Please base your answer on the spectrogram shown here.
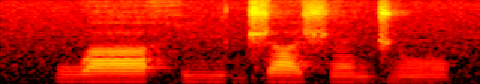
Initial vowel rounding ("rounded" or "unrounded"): unrounded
